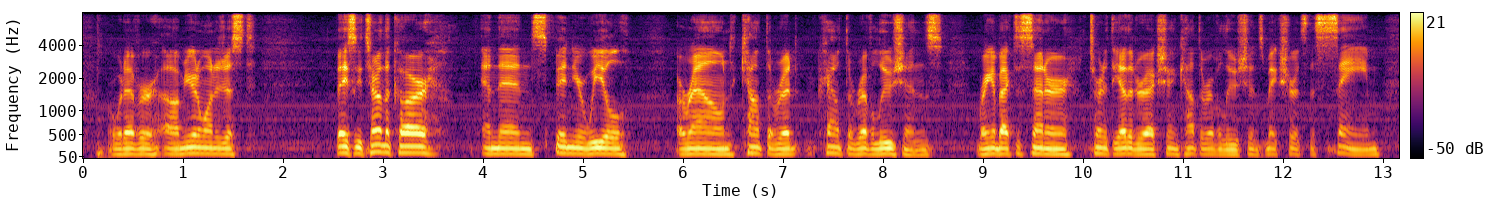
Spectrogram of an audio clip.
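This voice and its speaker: Fairly low and monotone, a man's voice moves at a fairly quick pace. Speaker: DIY car repair video maker. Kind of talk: tutorial. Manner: casual, with many fillers.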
